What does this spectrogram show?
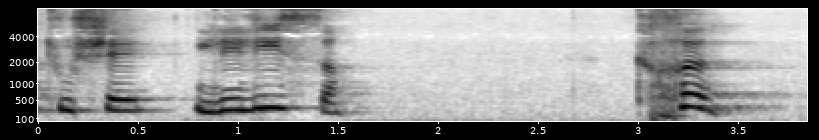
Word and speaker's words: creux: Creux. On ne prononce pas X ici à la fin de creux.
